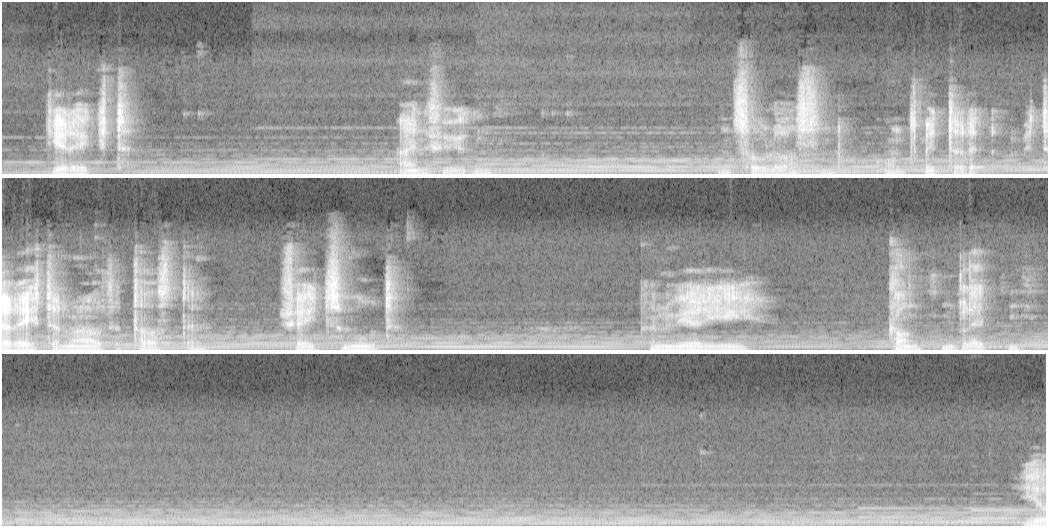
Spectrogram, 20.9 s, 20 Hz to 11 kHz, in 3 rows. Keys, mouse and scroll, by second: 6.1-8.8 right drag, 8.8-9.2 scroll down 1, 9.7-10.5 scroll up 2, 10.5-11.4 scroll down 1, 16.4-16.7 scroll down 2, 16.8-17.2 middle drag, 17.6-18.1 scroll down 1, 18.1-19.2 middle drag, 19.4-20.5 scroll up 4, 19.8 middle drag, 20.5 middle drag.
